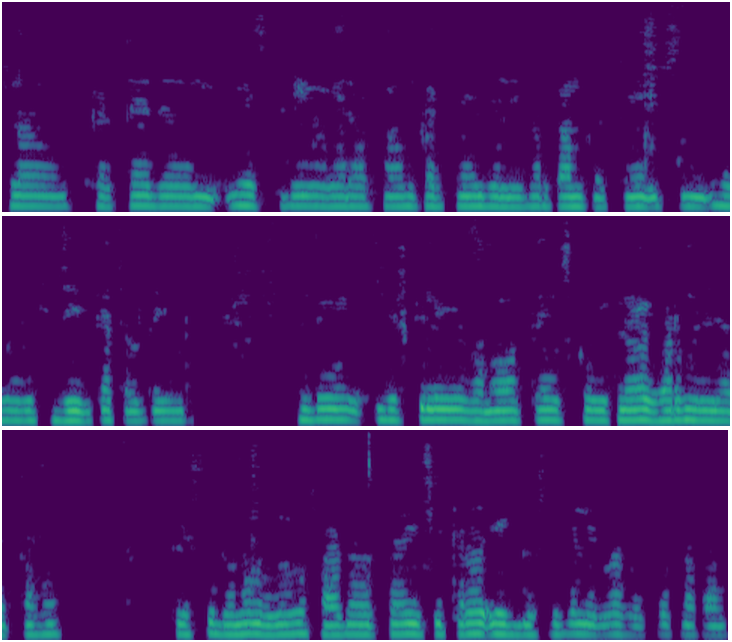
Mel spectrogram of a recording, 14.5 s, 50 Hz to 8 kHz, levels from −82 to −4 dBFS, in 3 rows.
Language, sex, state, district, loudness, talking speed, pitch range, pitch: Hindi, male, Bihar, Gopalganj, -37 LUFS, 235 wpm, 135-145 Hz, 140 Hz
